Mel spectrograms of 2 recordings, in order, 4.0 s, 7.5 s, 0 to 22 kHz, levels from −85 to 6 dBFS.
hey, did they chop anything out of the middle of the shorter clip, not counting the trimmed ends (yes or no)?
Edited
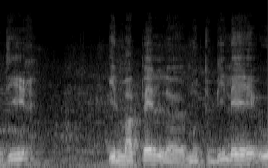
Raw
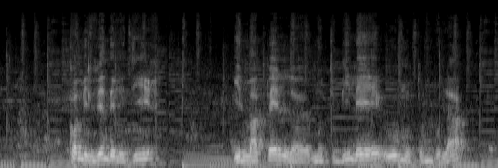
no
